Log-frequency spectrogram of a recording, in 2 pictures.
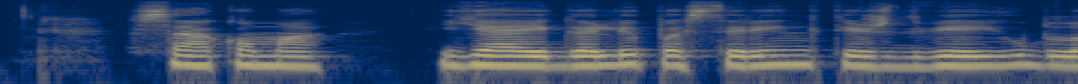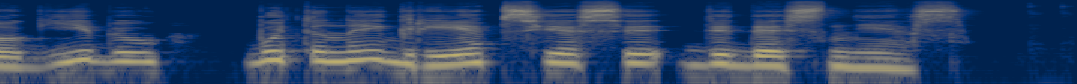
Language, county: Lithuanian, Kaunas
